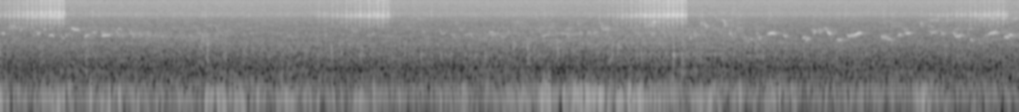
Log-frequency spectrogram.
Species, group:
Chrysochraon dispar
Orthoptera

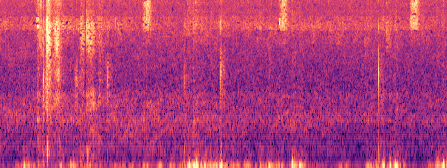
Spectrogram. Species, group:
Chorthippus brunneus
Orthoptera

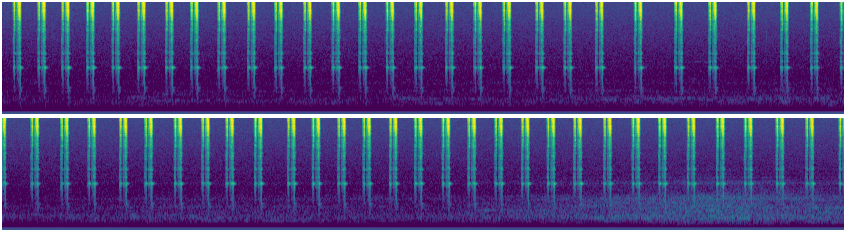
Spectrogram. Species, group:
Antaxius spinibrachius
Orthoptera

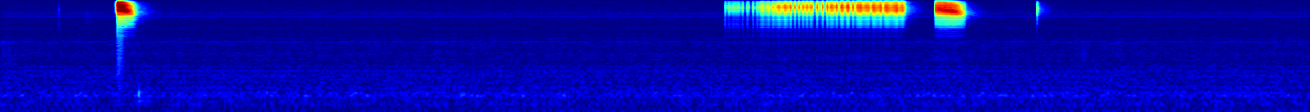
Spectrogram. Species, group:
Isophya speciosa
Orthoptera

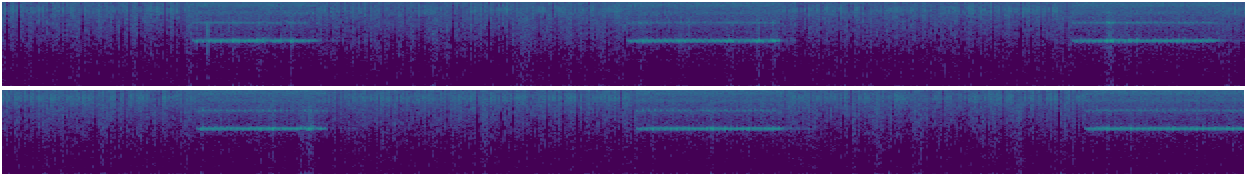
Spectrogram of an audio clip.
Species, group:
Oecanthus pellucens
Orthoptera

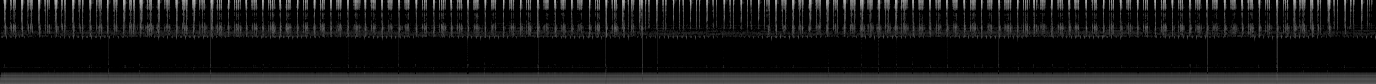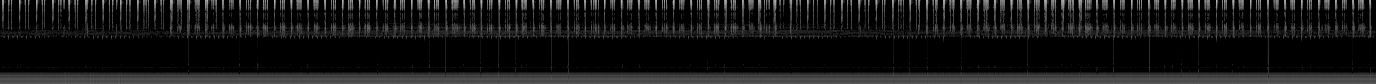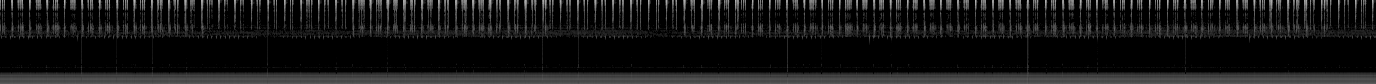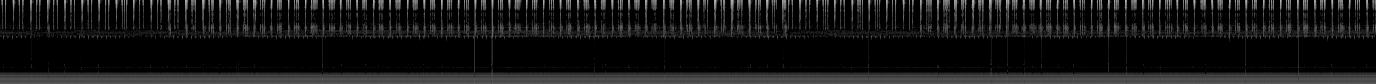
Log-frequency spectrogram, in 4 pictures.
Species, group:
Barbitistes kaltenbachi
Orthoptera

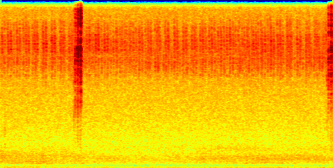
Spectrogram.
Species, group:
Pholidoptera griseoaptera
Orthoptera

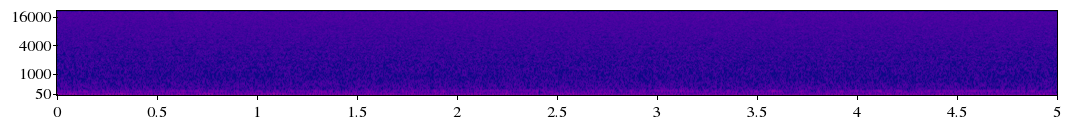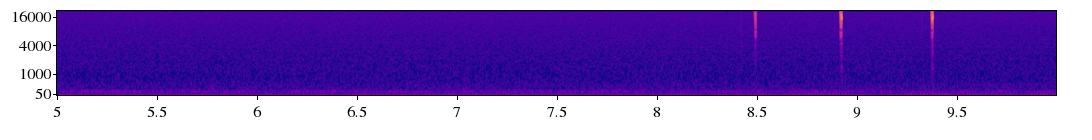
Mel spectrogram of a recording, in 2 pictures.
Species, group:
Tylopsis lilifolia
Orthoptera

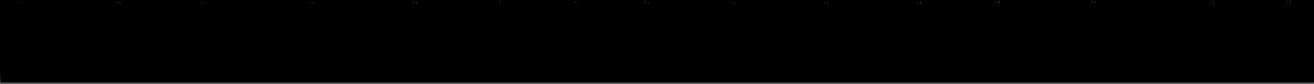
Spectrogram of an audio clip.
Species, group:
Leptophyes punctatissima
Orthoptera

